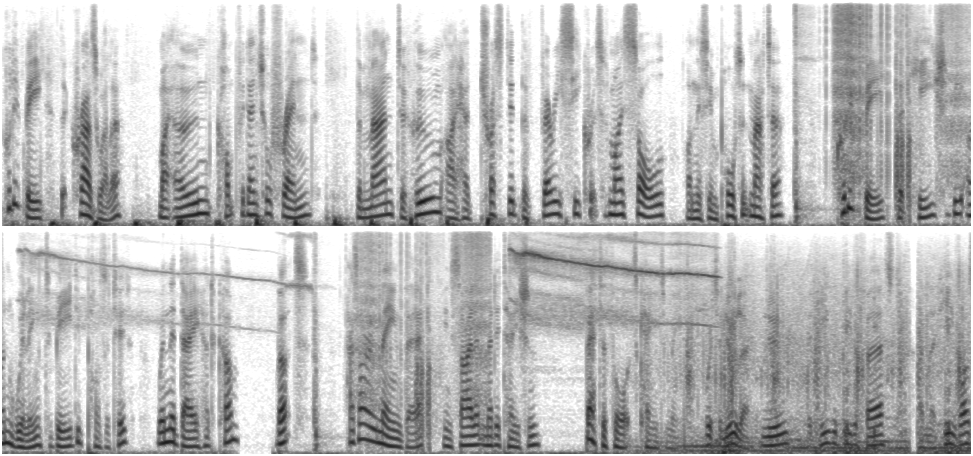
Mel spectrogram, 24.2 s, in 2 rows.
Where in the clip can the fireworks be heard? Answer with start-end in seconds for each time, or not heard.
9.8-21.1.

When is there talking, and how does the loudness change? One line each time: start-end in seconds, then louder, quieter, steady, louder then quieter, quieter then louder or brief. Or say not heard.
0.0-24.1 steady.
